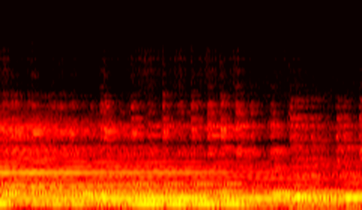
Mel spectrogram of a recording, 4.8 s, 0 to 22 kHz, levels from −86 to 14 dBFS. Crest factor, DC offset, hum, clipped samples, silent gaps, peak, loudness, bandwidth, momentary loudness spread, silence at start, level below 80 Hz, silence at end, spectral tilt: 12 dB; under 0.1%; none; under 0.1%; none; -10 dBFS; -22 LUFS; 3.6 kHz; 5 LU; 0 s; -40 dBFS; 0 s; -11.5 dB/octave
